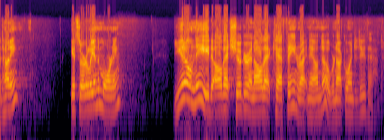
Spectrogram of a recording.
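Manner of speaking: very calm, even tone. Telling of a crying boy, speaker quotes his mom, imitating her calm voice. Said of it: "his mom very calmly said".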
